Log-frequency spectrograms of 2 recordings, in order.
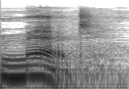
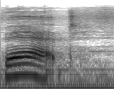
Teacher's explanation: substitute the initial bilabial nasal M with the bilabial plosive B in order to make the new word bad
